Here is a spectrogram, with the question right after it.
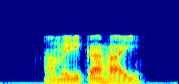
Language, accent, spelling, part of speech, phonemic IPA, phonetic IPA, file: Armenian, Eastern Armenian, ամերիկահայ, noun / adjective, /ɑmeɾikɑˈhɑj/, [ɑmeɾikɑhɑ́j], Hy-ամերիկահայ.ogg
- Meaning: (noun) American Armenian; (adjective) American-Armenian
